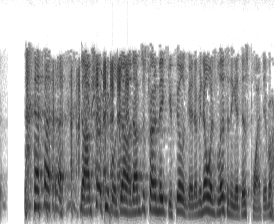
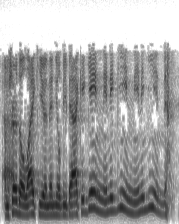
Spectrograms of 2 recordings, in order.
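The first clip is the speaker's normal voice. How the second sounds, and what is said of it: Weak imitation of Polish woman's accent. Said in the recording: “That's my bad Ioana Jędrzejczyk imitation there, Polish girl... I have a pretty good Polish imitation. That just wasn't.”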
